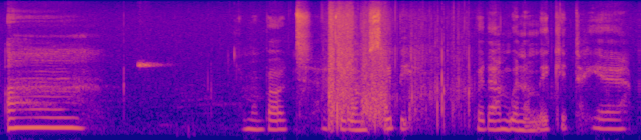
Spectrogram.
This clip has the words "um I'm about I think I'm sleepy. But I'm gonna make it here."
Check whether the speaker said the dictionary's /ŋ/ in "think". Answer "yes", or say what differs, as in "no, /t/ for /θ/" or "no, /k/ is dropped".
no, /ŋ/ is dropped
